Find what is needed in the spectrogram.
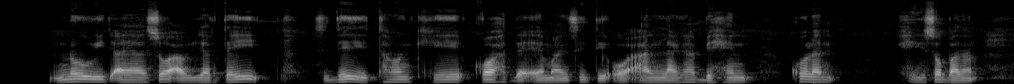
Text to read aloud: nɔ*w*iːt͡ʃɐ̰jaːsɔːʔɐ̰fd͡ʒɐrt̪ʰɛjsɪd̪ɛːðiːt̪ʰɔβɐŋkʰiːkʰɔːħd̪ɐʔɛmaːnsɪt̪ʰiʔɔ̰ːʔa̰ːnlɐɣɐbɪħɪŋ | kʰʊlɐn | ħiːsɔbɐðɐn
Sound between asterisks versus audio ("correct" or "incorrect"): correct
